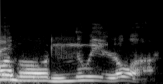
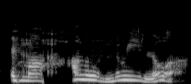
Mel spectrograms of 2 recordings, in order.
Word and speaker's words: Mahalo nui loa: Mahalo nui loa. Make sure when you do pronounce any Hawaiian word, just like any Indian word, pronounce every single vowel. Okay, so every single vowel is a syllable.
